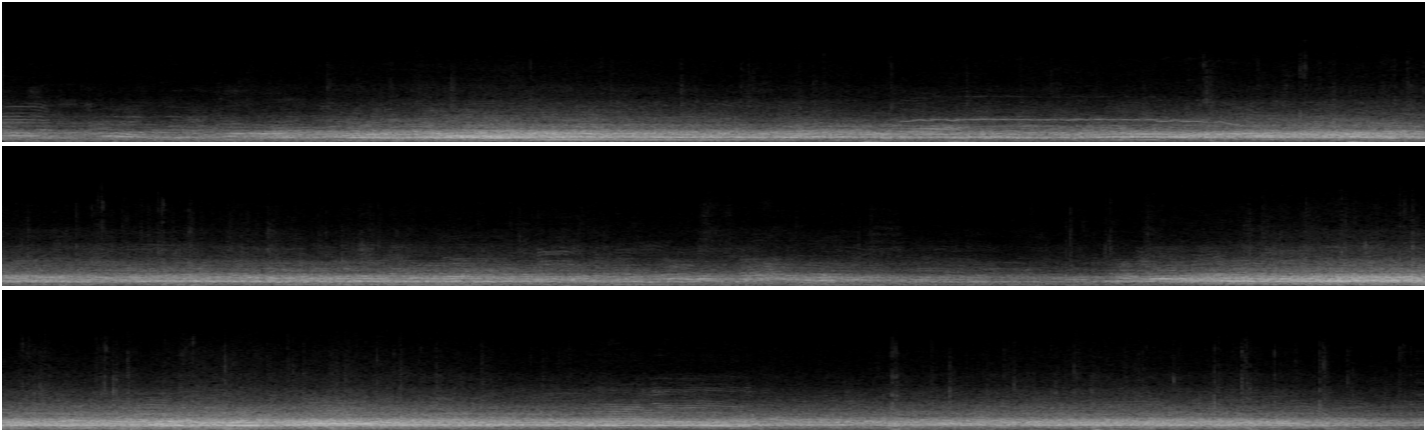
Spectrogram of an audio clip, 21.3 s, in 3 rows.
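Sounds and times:
people yelling in a fight: 0:00.0 - 0:21.3.

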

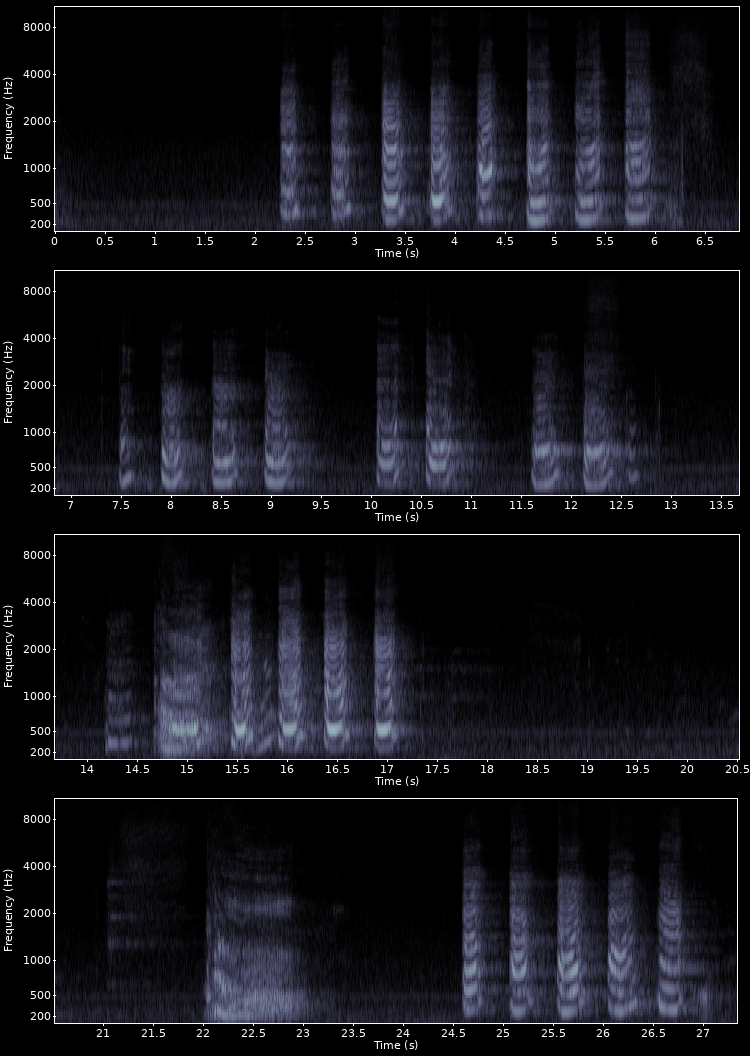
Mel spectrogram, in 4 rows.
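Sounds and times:
group of sea lions barking: 0:02.2 - 0:06.2, 0:07.5 - 0:12.8, 0:14.2 - 0:17.4, 0:24.6 - 0:27.3.

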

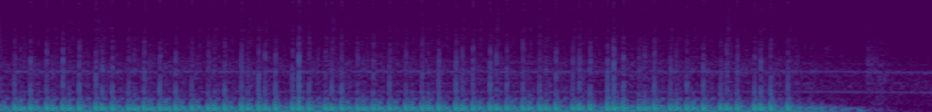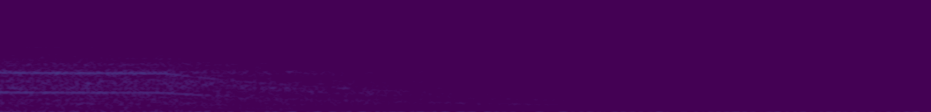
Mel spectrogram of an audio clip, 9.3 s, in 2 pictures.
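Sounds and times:
Textron Wildcat X engine and exhaust starting driving reversing and stopping: 0:00.0 - 0:06.1.

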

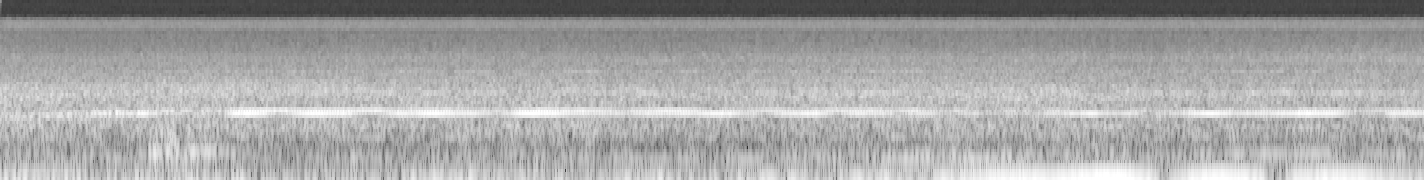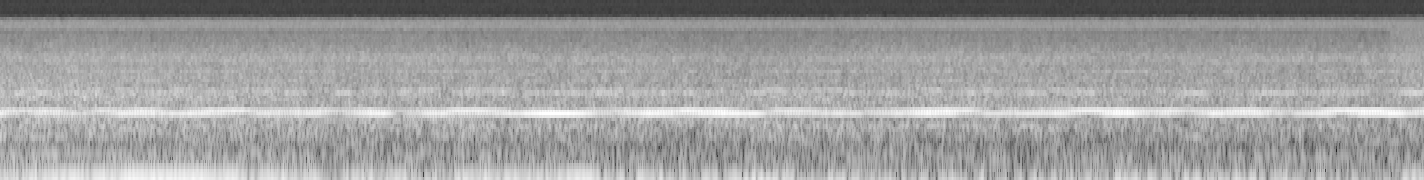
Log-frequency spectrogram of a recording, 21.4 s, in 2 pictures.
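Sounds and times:
fire department siren: 0:00.1 - 0:21.3.

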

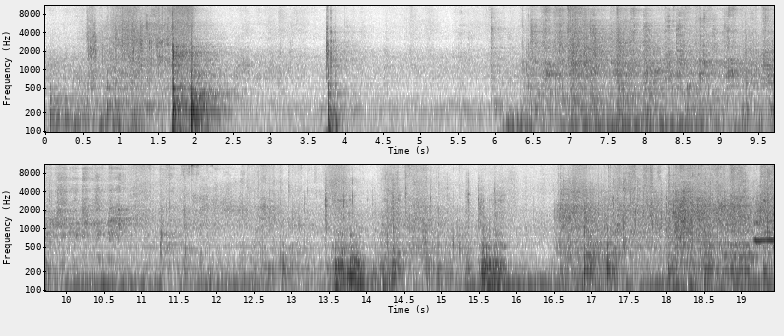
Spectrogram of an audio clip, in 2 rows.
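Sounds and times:
medieval office ambience: 0:00.6 - 0:02.0, 0:06.1 - 0:19.4.

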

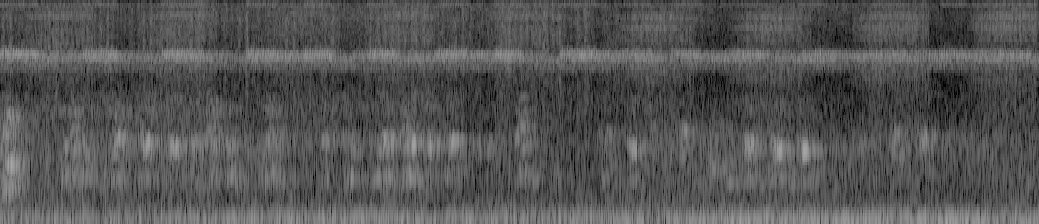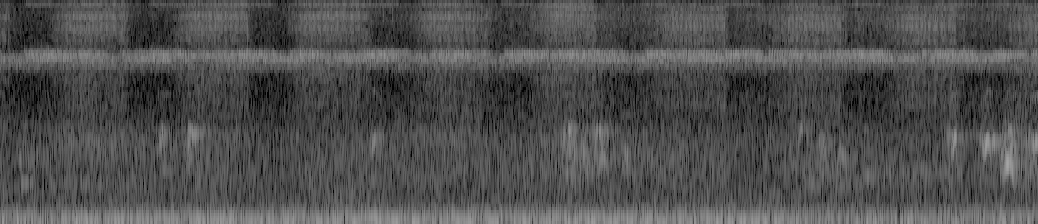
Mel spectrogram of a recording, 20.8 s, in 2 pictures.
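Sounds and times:
dogs barking all around at night: 0:00.0 - 0:05.4, 0:06.1 - 0:08.2, 0:16.0 - 0:16.8, 0:19.9 - 0:20.7
crickets singing in summer fields at night: 0:00.0 - 0:20.7.

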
